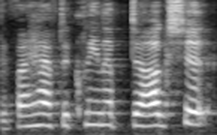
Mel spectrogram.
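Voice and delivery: ordinary talk, nothing marked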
